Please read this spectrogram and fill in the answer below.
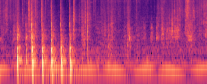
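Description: Granulated sugar poured from a paper bag into a stainless steel saucepan, the bag crinkling as it is shaken empty: a quick run of crackles in the first second and a half, then lighter rustling.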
